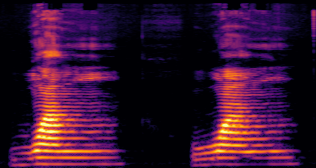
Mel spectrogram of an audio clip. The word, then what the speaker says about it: uang: Ini bacanya bukan uang ya, tapi uang. U-nya nggak kedengaran. Seperti uang, tapi U-nya tidak kedengaran. Uang kan? Wang, wang.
